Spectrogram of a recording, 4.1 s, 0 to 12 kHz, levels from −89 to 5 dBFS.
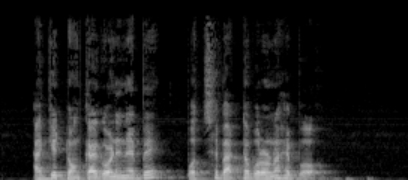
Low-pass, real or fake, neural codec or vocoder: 10.8 kHz; real; none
